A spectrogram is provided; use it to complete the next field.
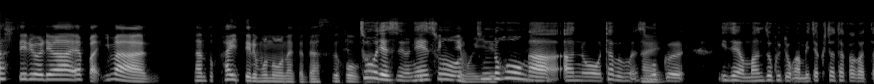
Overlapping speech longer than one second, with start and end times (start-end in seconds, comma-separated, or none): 3.6-5.5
